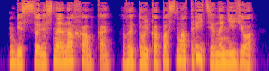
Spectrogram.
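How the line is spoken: Growling. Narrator (Russian): рычала Делия Менроуд

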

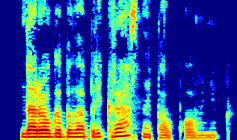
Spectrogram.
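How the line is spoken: Calm. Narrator (Russian): ответила она спокойно

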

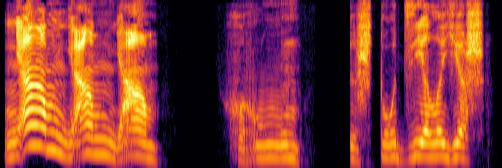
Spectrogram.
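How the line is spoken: Hissing. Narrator (Russian): зашипел Ум

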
